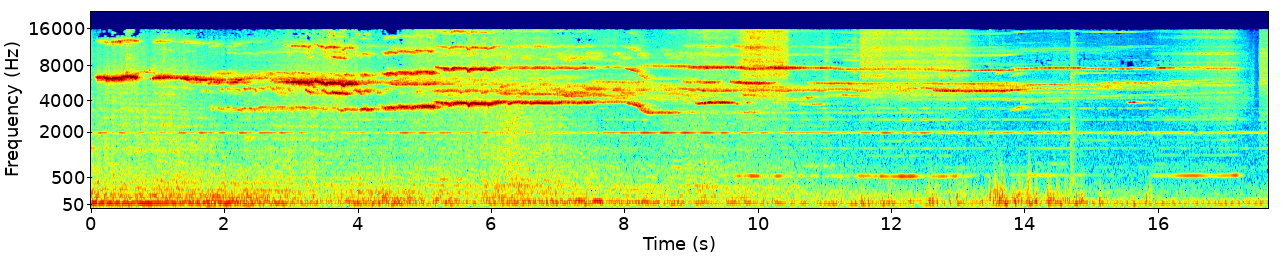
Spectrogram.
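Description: Metrolink bi-level commuter train rolling along the platform with a low rumble and high squealing from its wheels and brakes. The squeal is in several tones that glide down about eight seconds in, and the sound grows quieter as the train slows.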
